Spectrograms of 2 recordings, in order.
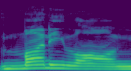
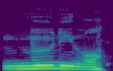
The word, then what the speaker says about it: Money Long: And apparently the rapper is Money Long, not Mooney Long.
